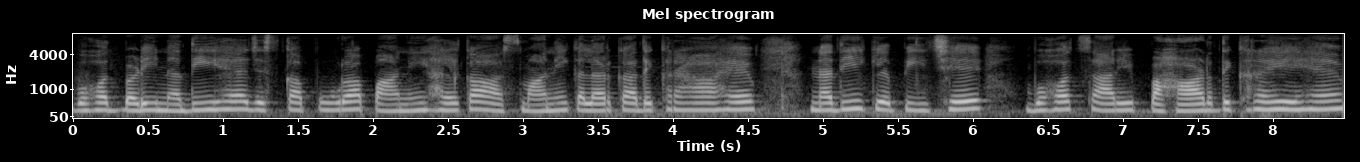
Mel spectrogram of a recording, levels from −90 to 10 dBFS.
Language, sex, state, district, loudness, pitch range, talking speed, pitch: Hindi, female, Bihar, Gopalganj, -22 LUFS, 210-235 Hz, 165 wpm, 220 Hz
